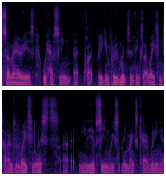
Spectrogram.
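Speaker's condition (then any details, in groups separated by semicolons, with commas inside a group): No condition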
